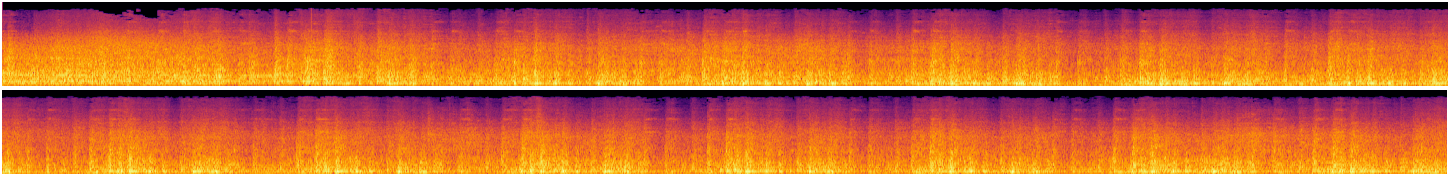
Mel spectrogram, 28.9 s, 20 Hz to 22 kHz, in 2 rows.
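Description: Container freight train hauled by an EF210 electric locomotive passing through: the wagons' wheels clatter over the rail joints in a repeating clickety-clack with a steady rolling rumble.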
